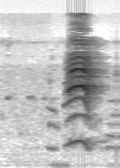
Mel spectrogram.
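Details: One of two pet talking parrots in conversation gives a single loud, raspy, harmonic squawk that swells and fades, preceded by soft low murmuring notes.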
